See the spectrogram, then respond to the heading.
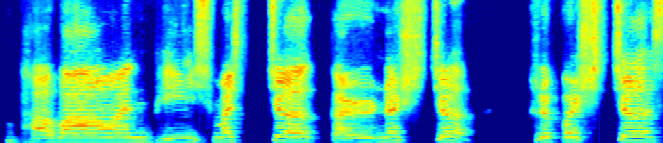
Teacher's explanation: So Visarga followed by cha, and this Visarga becomes a sh. Similarly in Karnascha, Karnaha and cha. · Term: Visarga Sandhi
